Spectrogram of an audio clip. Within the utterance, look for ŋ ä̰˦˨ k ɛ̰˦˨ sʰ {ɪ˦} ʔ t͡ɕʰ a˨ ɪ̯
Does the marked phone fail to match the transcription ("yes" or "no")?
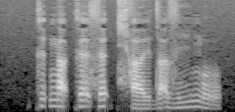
yes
